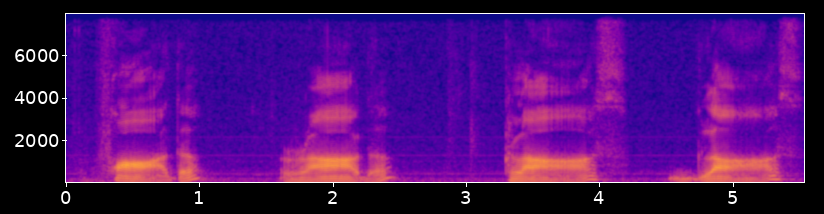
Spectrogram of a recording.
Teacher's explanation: we say ah as in father rather class glass like that the tongue goes down then cavity is totally open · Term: half open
